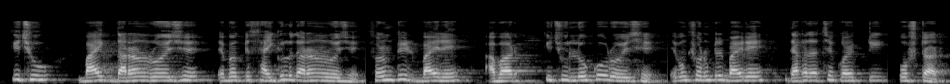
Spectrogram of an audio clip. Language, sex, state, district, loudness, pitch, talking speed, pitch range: Bengali, male, West Bengal, Malda, -21 LUFS, 180 Hz, 160 wpm, 170-195 Hz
